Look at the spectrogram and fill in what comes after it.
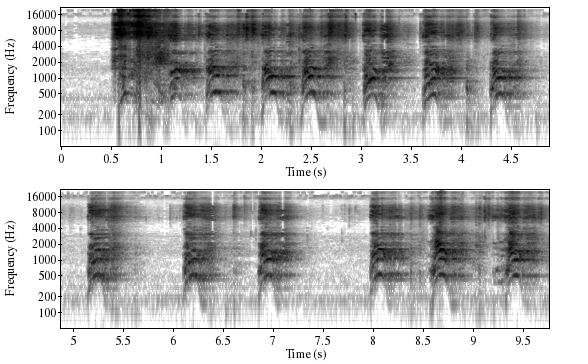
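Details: Corgi named Foxy barking angrily in reaction to its owner's sneeze; a run of about fourteen sharp, harmonic barks spaced roughly every half second to a second, with brief pauses between bursts, indoors.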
